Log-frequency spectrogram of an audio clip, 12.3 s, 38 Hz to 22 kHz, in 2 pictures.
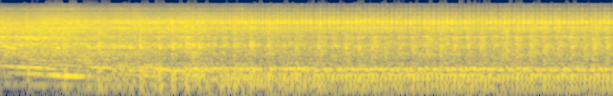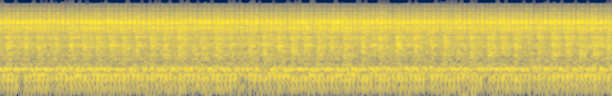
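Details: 1971 Yamaha Mini Enduro two-stroke after carburetor cleaning; fires after a brief crank and settles into an even, steady idle with no misses or surging, muffler refitted with its washer O-ring. Normal idle, running healthy.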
